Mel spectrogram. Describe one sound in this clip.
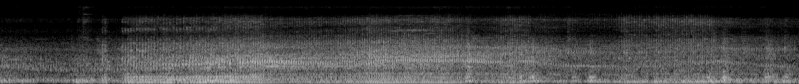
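A heavy truck's diesel engine rumbles and revs nearby, outdoors.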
